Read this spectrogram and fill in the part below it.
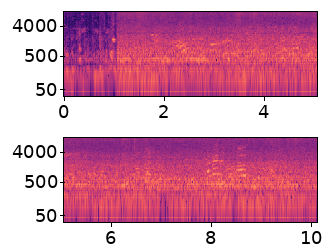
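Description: A crowd chatters in the distance outdoors.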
